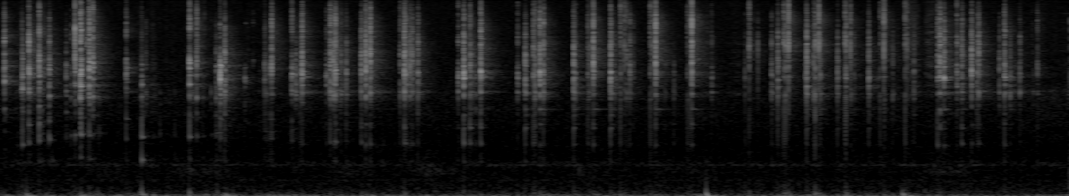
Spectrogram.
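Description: A white aluminum aerosol spray can, held sideways, is tapped and scratched along its body with long acrylic nails. The result is quick clusters of crisp, bright clicks and scratchy ticks that die away almost instantly, with almost no low end and a faint steady tone underneath.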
